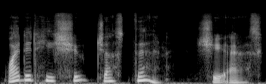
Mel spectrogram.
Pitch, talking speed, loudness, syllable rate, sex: 140 Hz, 180 wpm, -20 LUFS, 3.9 syllables/s, male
